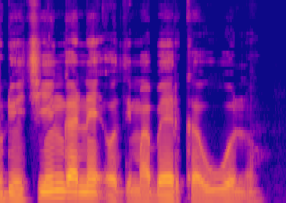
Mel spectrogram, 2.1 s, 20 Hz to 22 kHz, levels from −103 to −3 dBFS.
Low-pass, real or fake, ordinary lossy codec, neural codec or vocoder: none; real; none; none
